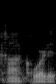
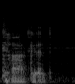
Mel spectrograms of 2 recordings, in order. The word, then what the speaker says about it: Concord: It's not Concord, it's pronounced Concord.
